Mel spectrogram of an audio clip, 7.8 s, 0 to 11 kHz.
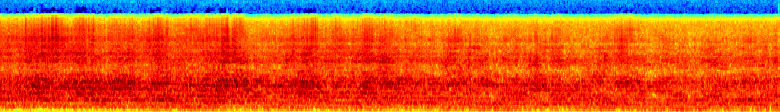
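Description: Twin General Electric F404 turbofan engines of an F/A-18 Hornet fighter, a steady jet noise as the jet flies a square loop with hard break turns.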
